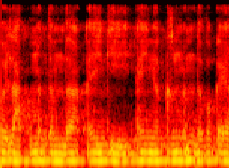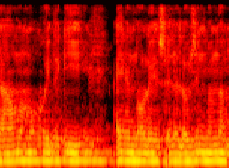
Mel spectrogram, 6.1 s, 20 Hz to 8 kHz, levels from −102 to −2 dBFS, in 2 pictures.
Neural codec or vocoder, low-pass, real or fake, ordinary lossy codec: codec, 16 kHz, 4.8 kbps, FACodec; 7.2 kHz; fake; none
